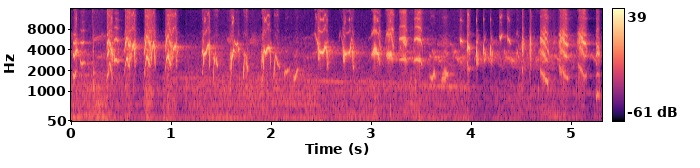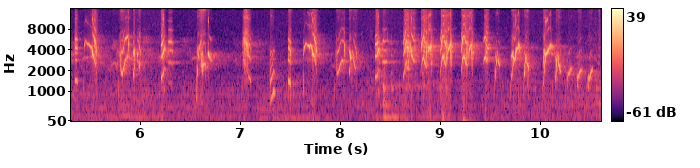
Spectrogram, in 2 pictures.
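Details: Long-tailed shrike in full energetic song, played as a lure to make other shrikes reply and sing. Its rich fills of varied notes form a dense, fast stream of scratchy chatter mixed with sharp high chirps and short whistles, continuous throughout.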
